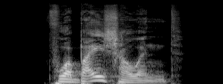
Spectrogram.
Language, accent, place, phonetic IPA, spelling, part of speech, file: German, Germany, Berlin, [foːɐ̯ˈbaɪ̯ˌʃaʊ̯ənt], vorbeischauend, verb, De-vorbeischauend.ogg
- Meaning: present participle of vorbeischauen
